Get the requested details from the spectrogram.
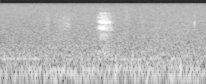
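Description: Clothing rustles as a body shifts on the floor.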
